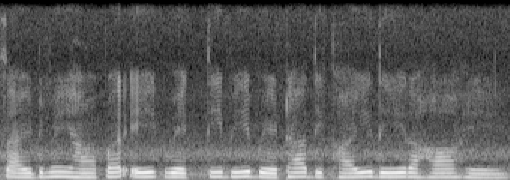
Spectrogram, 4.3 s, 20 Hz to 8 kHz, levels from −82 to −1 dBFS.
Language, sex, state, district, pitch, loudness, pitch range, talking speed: Hindi, male, Rajasthan, Jaipur, 185 Hz, -13 LUFS, 180-195 Hz, 170 wpm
